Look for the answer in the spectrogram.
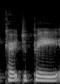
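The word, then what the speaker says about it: Côte de Py: Côte de Pie is literally, and when we say Pie, it's spelled P-Y,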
